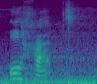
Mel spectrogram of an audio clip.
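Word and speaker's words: Echad: que significa Deus único se escreve e x a d só que o c e c h a D mas se lê com dois RS errat mas escreve Echat Tá mas assim nem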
